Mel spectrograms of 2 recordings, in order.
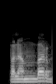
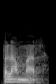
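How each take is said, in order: First: प्लम्बर with the b sounded; wrong-way प्लम्बर, audible b after m; common mispronunciation. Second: प्लम्बर said as "plummer"; silent b. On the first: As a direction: say प्लम्बर as "plum-ber". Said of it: "जो गलत है।". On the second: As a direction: say प्लम्बर without any b. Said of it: "इसमें बी खामोश है।". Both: Shown as a demonstration.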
